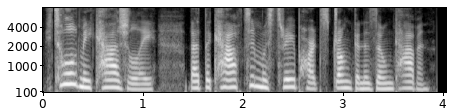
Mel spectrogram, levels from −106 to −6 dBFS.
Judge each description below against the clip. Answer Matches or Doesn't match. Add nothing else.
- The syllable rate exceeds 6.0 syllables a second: Doesn't match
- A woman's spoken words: Matches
